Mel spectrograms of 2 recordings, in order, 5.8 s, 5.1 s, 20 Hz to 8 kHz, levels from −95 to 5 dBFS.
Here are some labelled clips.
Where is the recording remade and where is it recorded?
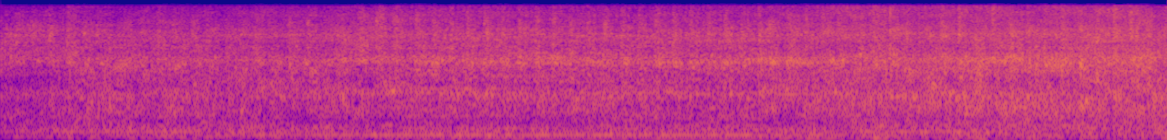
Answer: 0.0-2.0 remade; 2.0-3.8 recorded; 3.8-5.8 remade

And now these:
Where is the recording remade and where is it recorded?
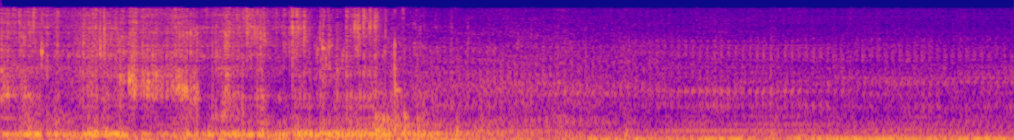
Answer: 0.0-1.5 remade; 1.5-5.1 recorded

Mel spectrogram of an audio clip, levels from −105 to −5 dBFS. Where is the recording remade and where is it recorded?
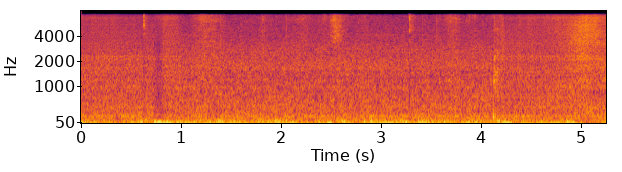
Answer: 0.0-1.0 remade; 1.0-4.2 recorded; 4.2-5.3 remade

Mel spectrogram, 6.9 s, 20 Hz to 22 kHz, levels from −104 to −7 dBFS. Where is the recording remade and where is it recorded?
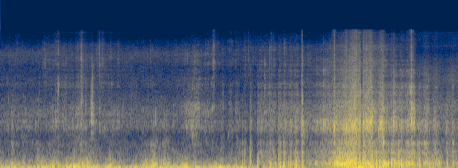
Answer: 0.0-0.9 recorded; 0.9-2.0 remade; 2.0-4.6 recorded; 4.6-5.7 remade; 5.7-6.3 recorded; 6.3-6.9 remade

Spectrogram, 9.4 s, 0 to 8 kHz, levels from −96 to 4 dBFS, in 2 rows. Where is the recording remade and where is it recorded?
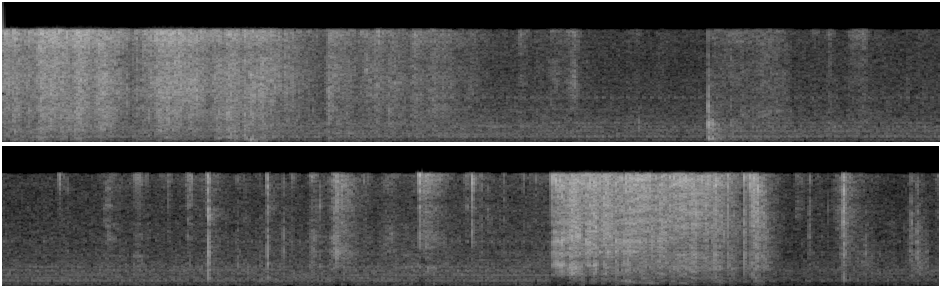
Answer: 0.0-9.4 recorded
